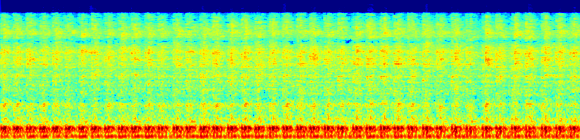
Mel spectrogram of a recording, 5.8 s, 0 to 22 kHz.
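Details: 2002 Yamaha Fazer 1000cc four-cylinder motorcycle, cold start after sitting over two months, carburetor cleaned: steady, even firing at a fast idle with no misses or knocks; all four cylinders working, engine healthy.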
